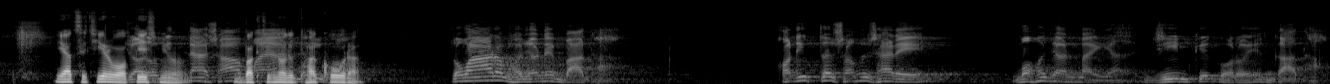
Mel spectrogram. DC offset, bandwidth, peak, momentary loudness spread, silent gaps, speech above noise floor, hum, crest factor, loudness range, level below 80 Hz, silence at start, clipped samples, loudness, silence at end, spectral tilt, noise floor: under 0.1%; 14 kHz; -6 dBFS; 19 LU; none; 44 dB; none; 22 dB; 17 LU; -60 dBFS; 0.15 s; under 0.1%; -27 LUFS; 0.05 s; -6.5 dB/octave; -71 dBFS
